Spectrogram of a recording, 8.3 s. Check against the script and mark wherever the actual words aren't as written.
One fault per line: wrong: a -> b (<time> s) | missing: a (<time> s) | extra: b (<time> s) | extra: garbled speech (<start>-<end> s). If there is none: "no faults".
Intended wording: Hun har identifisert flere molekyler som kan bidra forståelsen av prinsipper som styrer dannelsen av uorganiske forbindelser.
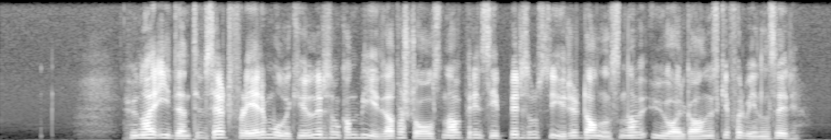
no faults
